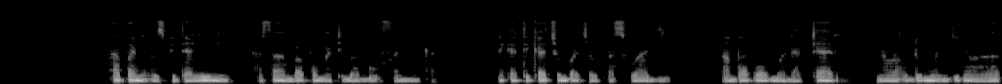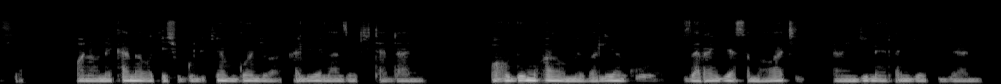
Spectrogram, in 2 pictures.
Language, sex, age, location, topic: Swahili, male, 18-24, Nairobi, health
